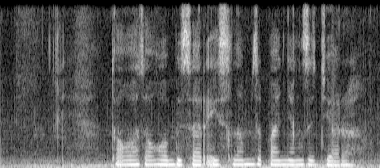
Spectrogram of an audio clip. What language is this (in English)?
Javanese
